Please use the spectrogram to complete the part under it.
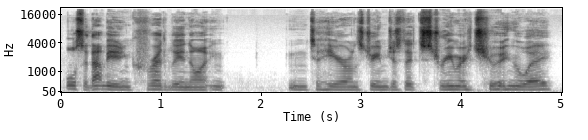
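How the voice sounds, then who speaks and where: A male streamer with a croaky voice, chatting casually to his viewers as he thinks aloud and plans his moves in a strategy game. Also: medium pitch, little pitch movement, moderate pace. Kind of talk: casual gameplay commentary to chat.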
